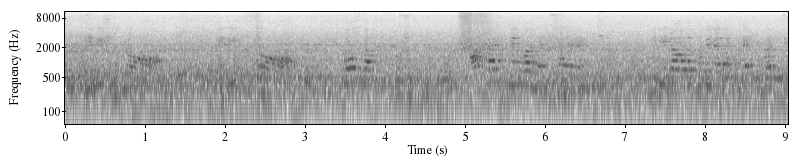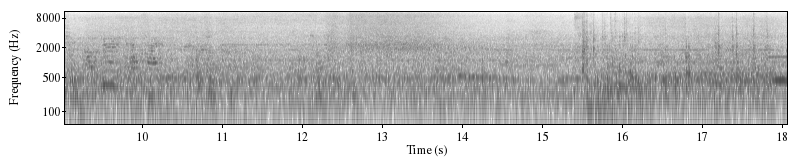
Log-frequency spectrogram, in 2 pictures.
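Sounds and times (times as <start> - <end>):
train wheels running: 15.4 - 18.0.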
